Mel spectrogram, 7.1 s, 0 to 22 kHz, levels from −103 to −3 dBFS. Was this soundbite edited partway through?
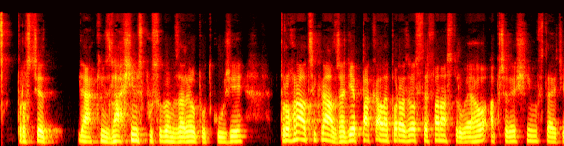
no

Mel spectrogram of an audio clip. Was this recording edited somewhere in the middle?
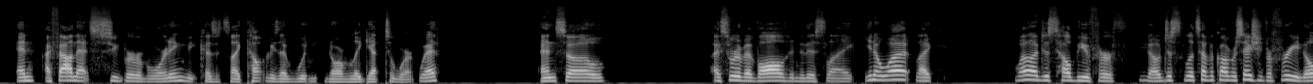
no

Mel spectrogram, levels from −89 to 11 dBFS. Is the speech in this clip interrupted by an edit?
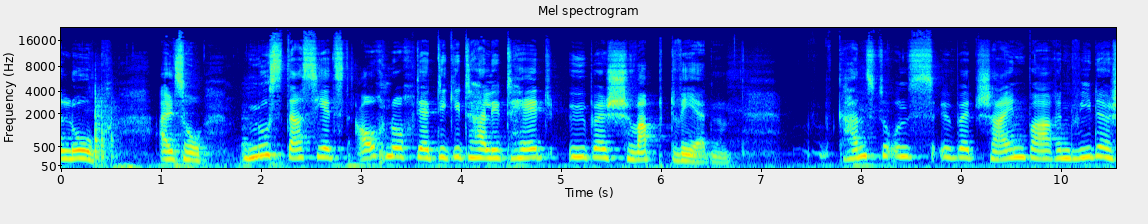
yes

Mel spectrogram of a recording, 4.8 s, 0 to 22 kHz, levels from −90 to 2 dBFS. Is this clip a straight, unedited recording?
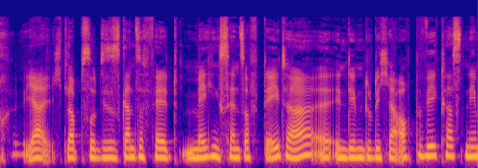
yes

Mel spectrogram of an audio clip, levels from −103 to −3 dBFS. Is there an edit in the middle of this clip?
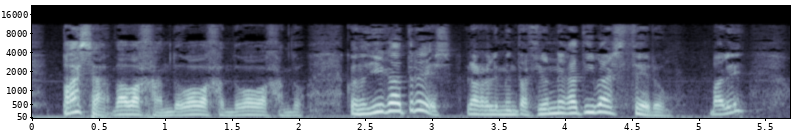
yes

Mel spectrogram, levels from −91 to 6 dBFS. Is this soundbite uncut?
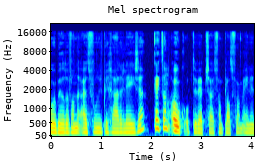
no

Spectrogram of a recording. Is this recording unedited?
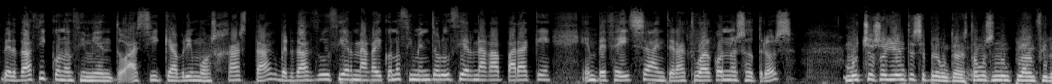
yes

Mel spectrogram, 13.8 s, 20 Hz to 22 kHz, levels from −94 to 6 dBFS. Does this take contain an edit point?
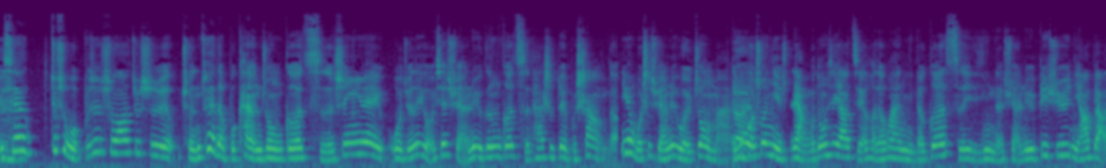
yes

